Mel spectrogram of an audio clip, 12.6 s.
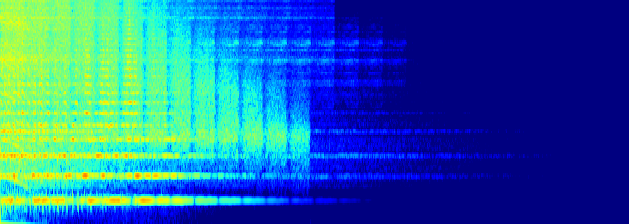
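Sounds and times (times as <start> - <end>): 
melodic techno remix: 0.0 - 5.4.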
